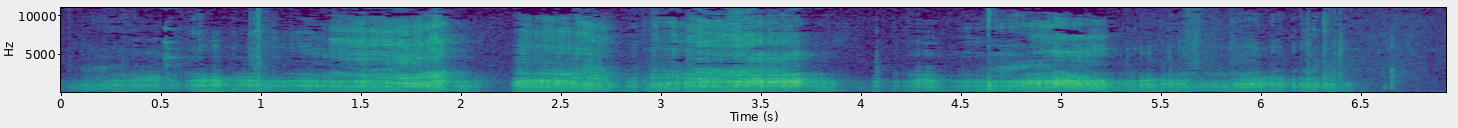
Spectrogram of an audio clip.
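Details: African grey parrot indoors at home in Texas, playing with and tossing the kitchen rug on the floor, gives harsh, raspy growls in bursts of a second or two, starting low and quiet then growing louder as it's unsure about the rug.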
